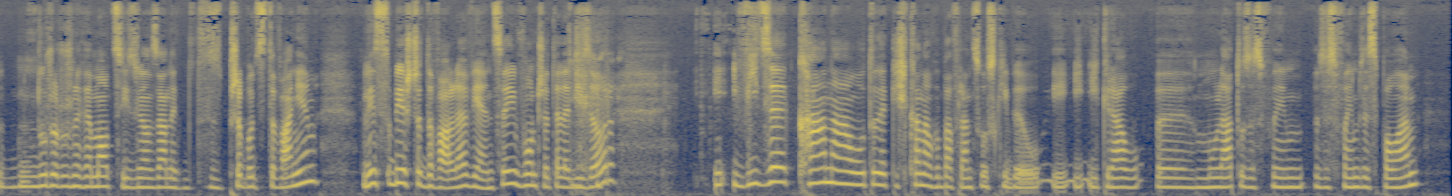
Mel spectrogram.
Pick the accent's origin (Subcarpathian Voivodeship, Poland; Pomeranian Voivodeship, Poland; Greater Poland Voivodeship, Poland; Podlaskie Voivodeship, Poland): Greater Poland Voivodeship, Poland; Poznań; Ja jestem z Poznania, więc ta sala jest mi bardzo, bardzo, bardzo bliska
